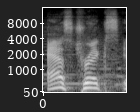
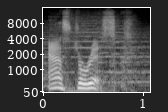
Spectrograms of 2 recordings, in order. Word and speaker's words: asterisk: Asterix is incorrect. But I do like asterix, depending on who does them. The correct pronunciation is asterisk.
